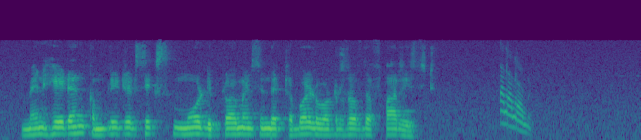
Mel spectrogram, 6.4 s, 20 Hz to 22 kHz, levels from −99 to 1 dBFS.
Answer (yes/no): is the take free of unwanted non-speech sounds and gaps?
no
